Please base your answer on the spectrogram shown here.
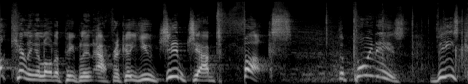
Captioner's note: audience applauds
